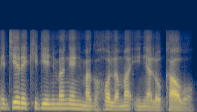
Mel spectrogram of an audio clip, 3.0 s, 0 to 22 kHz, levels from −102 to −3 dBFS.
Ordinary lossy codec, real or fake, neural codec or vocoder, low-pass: none; fake; codec, 16 kHz, 0.3 kbps, FocalCodec; 7.2 kHz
